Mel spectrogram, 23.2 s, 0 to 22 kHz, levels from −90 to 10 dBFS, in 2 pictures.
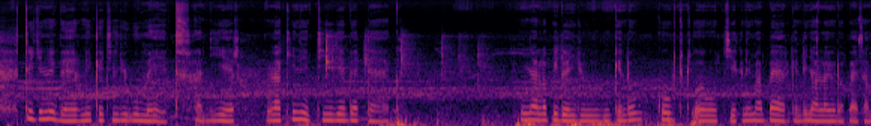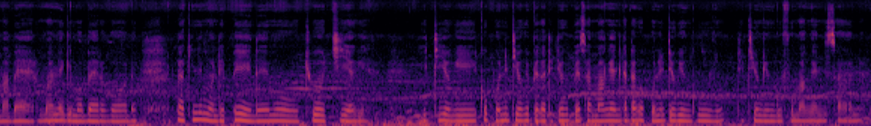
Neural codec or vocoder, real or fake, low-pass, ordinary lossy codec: none; real; none; none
